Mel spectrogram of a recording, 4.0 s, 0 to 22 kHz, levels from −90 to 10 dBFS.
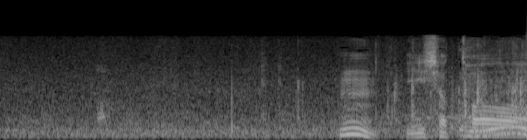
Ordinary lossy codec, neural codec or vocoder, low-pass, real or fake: none; none; none; real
